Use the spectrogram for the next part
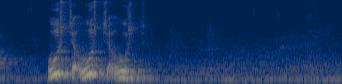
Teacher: पहले ऊ माने ह्रस्व, फिर ऊ दीर्घ, फिर ऊ प्लुत। ऊ में जितना समय लग रहा ऊ में उससे अधिक समय, ऊ उसमें और ज़्यादा समय। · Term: ह्रस्व दीर्घ प्लुत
